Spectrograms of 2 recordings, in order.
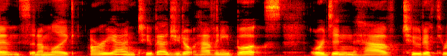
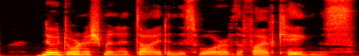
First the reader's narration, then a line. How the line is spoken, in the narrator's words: the prince murmured softly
